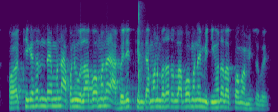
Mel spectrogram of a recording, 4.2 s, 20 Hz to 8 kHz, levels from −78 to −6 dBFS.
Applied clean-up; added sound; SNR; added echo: none; Piano + Clapping; 15 dB; none.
